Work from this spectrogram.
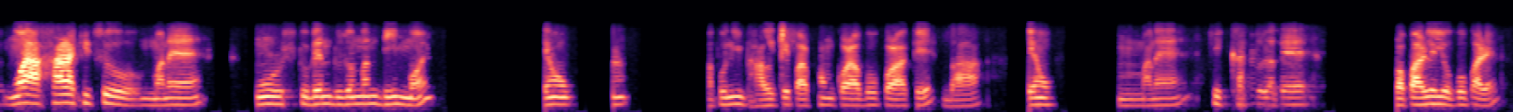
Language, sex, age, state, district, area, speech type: Assamese, male, 45-60, Assam, Biswanath, rural, conversation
